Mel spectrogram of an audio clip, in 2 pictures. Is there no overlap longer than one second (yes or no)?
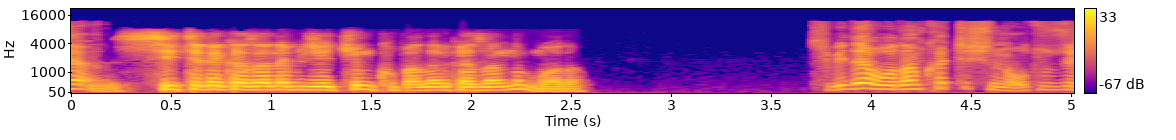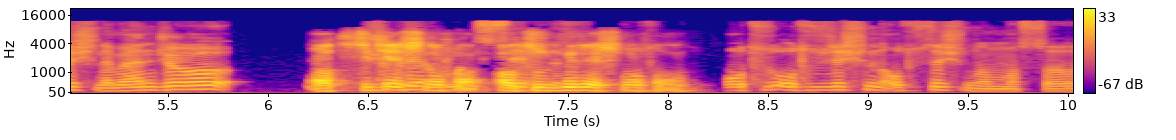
no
